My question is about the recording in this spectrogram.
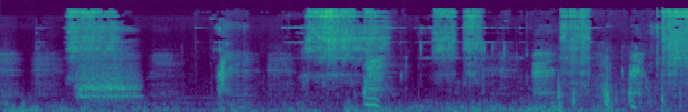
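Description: A man's heavy gasping breaths and a short grunt, about four and a half seconds in, as he strains against a large crevalle jack pulling on his spinning rod.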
